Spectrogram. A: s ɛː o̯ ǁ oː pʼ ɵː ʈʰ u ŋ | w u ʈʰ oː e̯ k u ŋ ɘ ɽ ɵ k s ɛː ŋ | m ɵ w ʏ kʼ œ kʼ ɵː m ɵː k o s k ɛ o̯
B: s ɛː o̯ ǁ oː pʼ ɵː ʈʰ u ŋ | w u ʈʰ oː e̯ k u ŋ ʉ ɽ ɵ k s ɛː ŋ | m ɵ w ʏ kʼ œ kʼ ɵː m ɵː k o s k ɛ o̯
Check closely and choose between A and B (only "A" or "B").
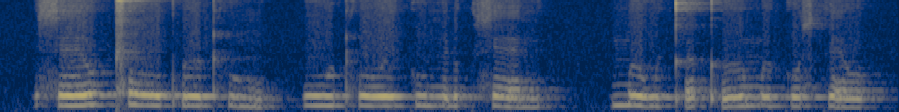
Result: A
